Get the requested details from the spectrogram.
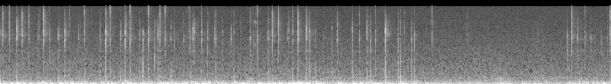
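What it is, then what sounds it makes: Soap bar tapped and scratched with nails. A small, solid, translucent blue soap shaped like a gemstone, unwrapped and held in one hand, is tapped and scratched with long acrylic nails. Quick, dry clicking taps and light scratches come in dense bursts, bright and short, over a steady low hum.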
